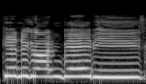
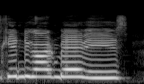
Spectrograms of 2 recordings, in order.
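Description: First: Much higher and louder, a mocking boy's chant; taunting yell. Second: Much higher, mocking sing-song chant; repeated taunting yell. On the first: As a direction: jeer at the little ones. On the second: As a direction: keep jeering as they run by. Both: A narrator's reading. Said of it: "big first grade boys ran past yelling".

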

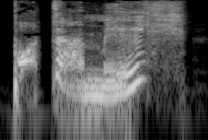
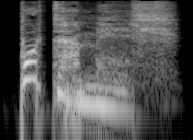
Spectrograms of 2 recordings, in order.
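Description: First: Buttermilch? shrieked high in disbelief; shrieking raven. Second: Said in the usual way. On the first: A narrator's reading. Raven shrieks at the buttermilk rain, high and shocked. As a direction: screech the word Buttermilch? up high. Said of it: "kreischte Abraxas". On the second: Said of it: "narration before the raven's shriek".

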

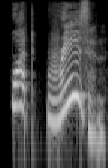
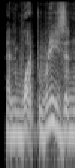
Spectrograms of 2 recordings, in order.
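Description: First: Slow, loud echo, leaping up on "reason"; furious squeak. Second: Said in the usual way. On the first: A narrator's reading. Woman repeats his question in near fury, squeaking on "reason". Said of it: "her voice going up dangerously on the last word in a squeak of near fury".

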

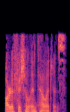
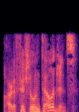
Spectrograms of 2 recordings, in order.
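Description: First: Said in the usual way. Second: Echoed back higher and louder, impressed; wondering echo. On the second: Acted. Passenger echoing Warren's job, higher and louder. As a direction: repeat it back like a curious stranger. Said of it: "came the echo".

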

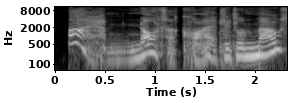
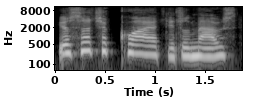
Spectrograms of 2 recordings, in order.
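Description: First: A touch of wounded surprise; protest, a little hurt; mildly indignant sister; surprised and hurt. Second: Said in the usual way. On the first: A narrator's reading. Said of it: "surprised and rather hurt".

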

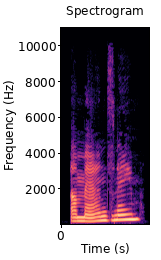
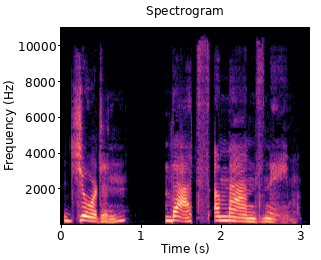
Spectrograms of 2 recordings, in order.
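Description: First: "A man's name?" higher, rising to a question; questioning echo. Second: Slow, over-enunciated gravelly character voice; peculiar gravel voice. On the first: Applicant queries the employer, "A man's name?" as rising question. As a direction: echo "A man's name?" in own voice, lifting at the end. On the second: Employer objects to the applicant's name, peculiar gravelly voice. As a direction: stretch out each word, gravelly and disapproving. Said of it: "enunciated in a peculiar voice". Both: A narrator's reading.

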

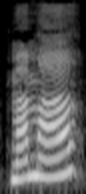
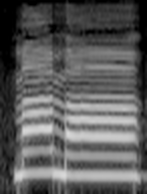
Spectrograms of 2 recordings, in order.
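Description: First: Questioning call, raised pitch; short high call into the house. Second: Long, loud high call; drawn-out impatient shout for Mama; insistent calling. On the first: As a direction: call out for Mama, louder and higher. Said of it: "ruft Greta". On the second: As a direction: call loudly and hold the word out. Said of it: "ruft Greta wieder". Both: A narrator's reading.

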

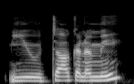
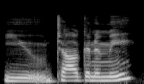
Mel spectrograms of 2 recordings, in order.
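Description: First: Lightly voiced New York taxi driver accent; a touch of movie tough-guy taxi driver accent, ending on a rise; De Niro accent. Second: Put-on De Niro accent. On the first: Man in suit joking with lost woman, De Niro accent. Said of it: "perfect De Niro taxi driver accent". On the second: Man repeating his joke for her, De Niro accent. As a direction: draw out the movie taxi driver line, rising at the end. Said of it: "in a perfect De Niro taxi driver accent".

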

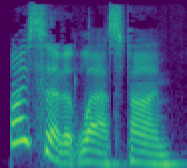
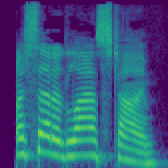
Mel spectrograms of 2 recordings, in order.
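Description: First: Slow, emphatic rival brother; brother's counter-claim. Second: Put-on higher-pitched indignant boy; boy protesting. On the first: Middle brother disputing the oldest's claim to grace, insistent. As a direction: counter it slowly, without raising the pitch. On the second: Oldest brother arguing at dinner over grace, protesting. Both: A narrator's reading.

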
